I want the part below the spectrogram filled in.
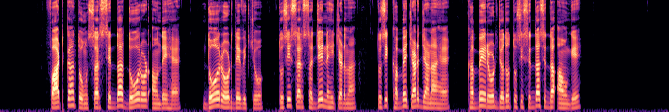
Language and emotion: Punjabi, neutral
